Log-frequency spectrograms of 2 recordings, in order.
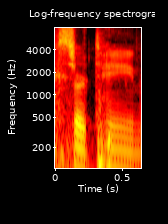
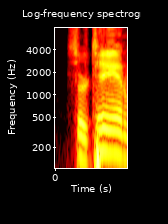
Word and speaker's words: Surtain: Yeah, it's Surtain. Come on! I used to call his dad Surtain, but I guess that's not the right way to say it.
